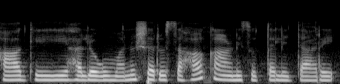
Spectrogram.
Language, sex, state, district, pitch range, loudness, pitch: Kannada, female, Karnataka, Bidar, 195-210 Hz, -16 LUFS, 205 Hz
